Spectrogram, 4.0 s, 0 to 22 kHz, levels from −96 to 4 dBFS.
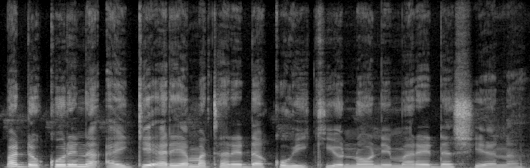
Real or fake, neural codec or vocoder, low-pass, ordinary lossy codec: real; none; none; none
